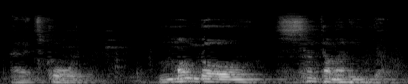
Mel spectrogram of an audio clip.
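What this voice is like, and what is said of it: Put-on accent on Spanish name. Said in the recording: “Did you like my accent?”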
